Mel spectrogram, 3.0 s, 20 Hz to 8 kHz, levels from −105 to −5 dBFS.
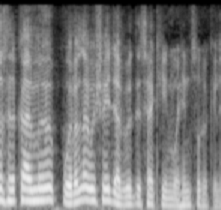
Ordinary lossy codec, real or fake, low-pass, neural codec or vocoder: none; fake; none; codec, 16 kHz, 1.1 kbps, Voila-Tokenizer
